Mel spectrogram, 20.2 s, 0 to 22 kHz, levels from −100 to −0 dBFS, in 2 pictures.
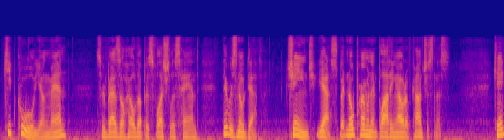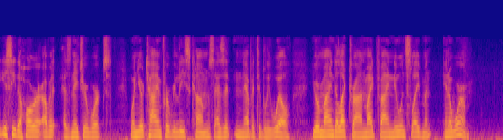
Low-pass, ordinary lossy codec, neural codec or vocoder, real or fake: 7.2 kHz; MP3, 64 kbps; none; real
